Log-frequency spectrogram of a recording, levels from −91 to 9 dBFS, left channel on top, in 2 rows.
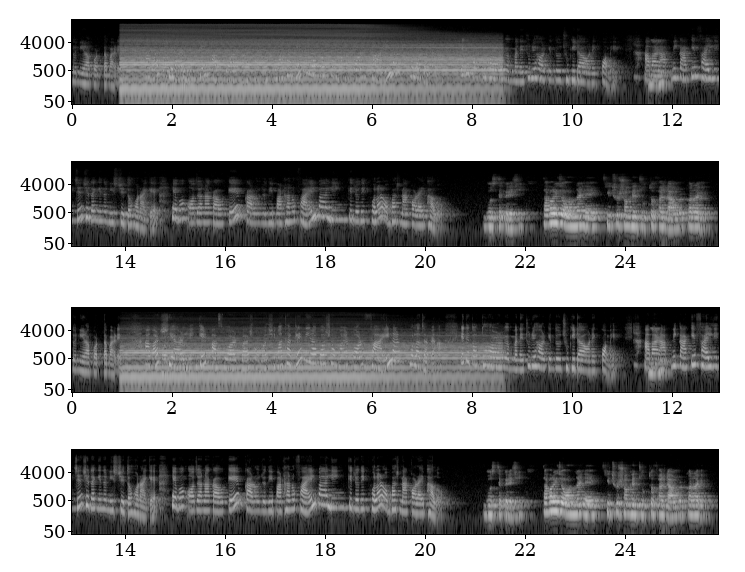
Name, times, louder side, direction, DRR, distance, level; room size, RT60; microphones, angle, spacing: voice 1, 0.0-10.9 11.2-20.3, right 4 dB, 85° right, 14 dB, 0.7 m, -32 dB
sound 1, 0.9-8.6, left 1 dB, 50° left, 0.6 m, -27 dB
voice 2, 1.8-2.3 11.5-11.9 21.2-22.0 22.4-25.6, right 1 dB, 70° right, 4 dB, 2.0 m, -27 dB
8.8 x 8.5 x 4.6 m, 0.72 s
head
